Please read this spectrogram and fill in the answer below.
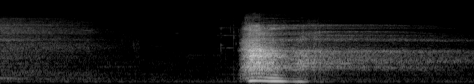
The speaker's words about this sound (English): Hey, Mama, how are you today? Let's take a deep breath together.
